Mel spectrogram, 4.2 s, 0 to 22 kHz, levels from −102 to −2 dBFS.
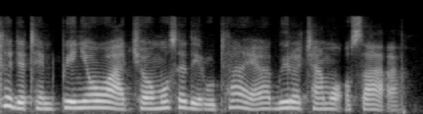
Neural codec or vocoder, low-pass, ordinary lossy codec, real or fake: codec, 24 kHz, 0.9 kbps, WavTokenizer, small release; 10.8 kHz; Opus, 16 kbps; fake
